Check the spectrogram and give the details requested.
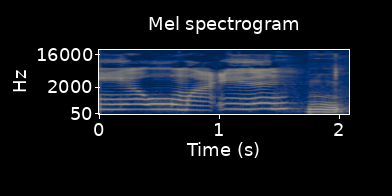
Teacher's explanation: आइन की आवाज नहीं आएगी, आइन की आवाज नहीं आएगी, हमजा है।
